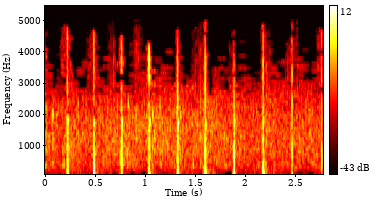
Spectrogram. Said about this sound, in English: Clapping. All right. Come on, break the ice. Clap with me.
